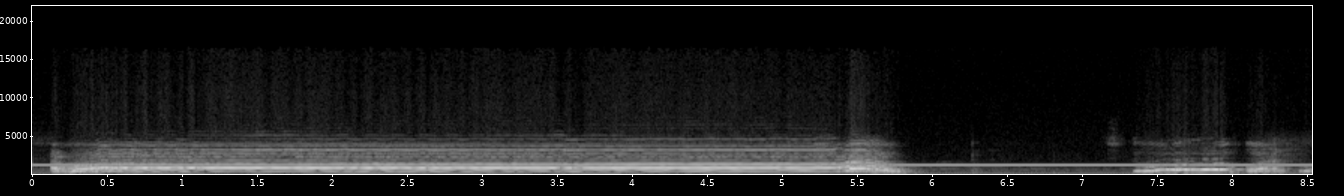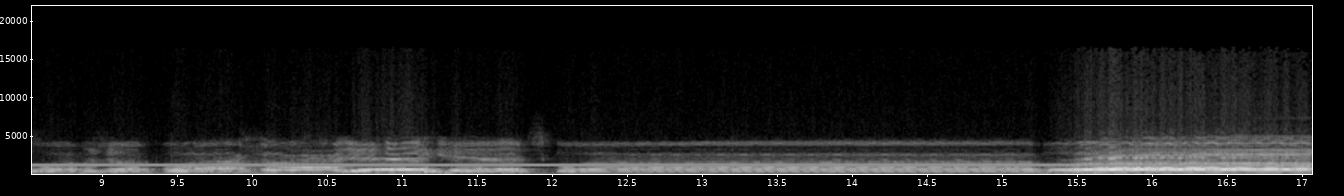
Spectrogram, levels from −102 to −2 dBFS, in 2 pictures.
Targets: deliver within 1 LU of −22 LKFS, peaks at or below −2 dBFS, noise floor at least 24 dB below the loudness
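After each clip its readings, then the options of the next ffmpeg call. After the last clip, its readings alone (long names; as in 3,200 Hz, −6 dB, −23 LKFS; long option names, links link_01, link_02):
interfering tone 1,300 Hz; level of the tone −44 dBFS; integrated loudness −29.5 LKFS; sample peak −13.0 dBFS; target loudness −22.0 LKFS
→ -af "bandreject=frequency=1300:width=30"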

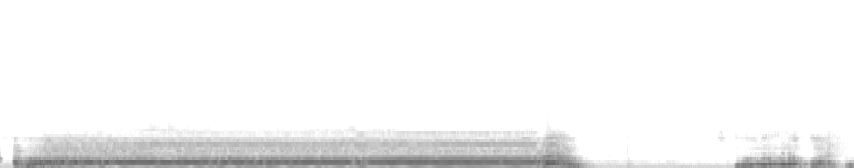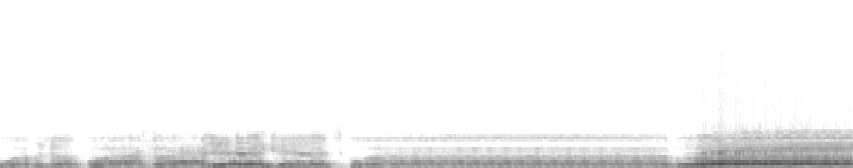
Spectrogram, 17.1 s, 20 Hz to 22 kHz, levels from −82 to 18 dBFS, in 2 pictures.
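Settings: interfering tone none found; integrated loudness −29.0 LKFS; sample peak −13.5 dBFS; target loudness −22.0 LKFS
→ -af "volume=7dB"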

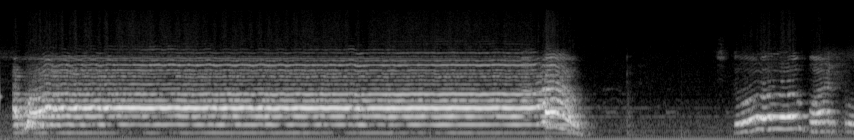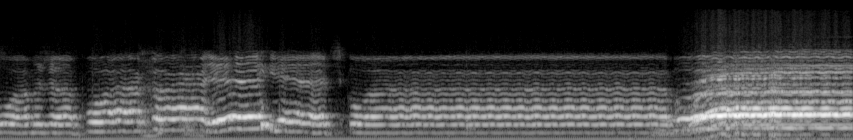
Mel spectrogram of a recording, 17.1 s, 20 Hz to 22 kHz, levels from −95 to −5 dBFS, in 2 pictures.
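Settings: integrated loudness −22.0 LKFS; sample peak −6.5 dBFS; background noise floor −55 dBFS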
